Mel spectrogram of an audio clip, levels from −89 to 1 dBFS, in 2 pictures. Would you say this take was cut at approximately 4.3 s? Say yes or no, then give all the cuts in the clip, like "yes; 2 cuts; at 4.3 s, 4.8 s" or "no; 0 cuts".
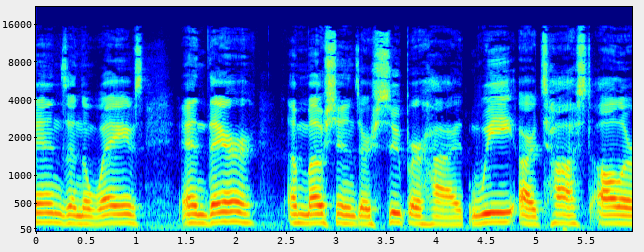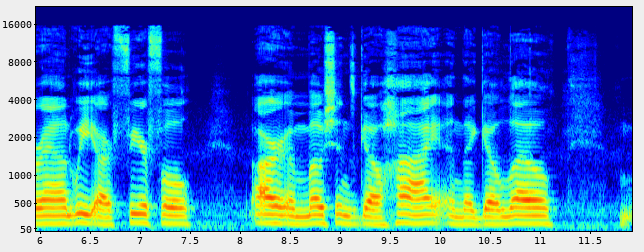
yes; 1 cut; at 4.3 s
